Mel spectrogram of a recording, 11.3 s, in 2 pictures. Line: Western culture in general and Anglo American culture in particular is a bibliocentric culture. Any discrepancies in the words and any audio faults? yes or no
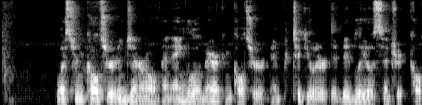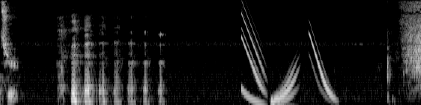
yes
